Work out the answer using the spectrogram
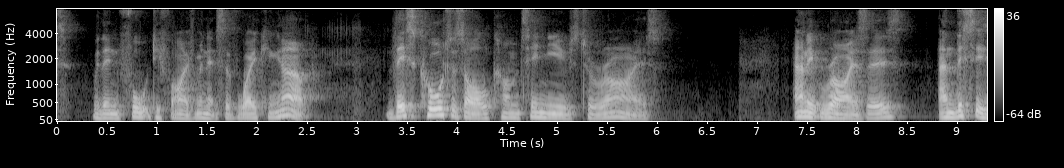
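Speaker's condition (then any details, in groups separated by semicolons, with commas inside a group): No condition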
